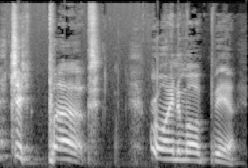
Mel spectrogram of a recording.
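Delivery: high, loud words through laughter; laughing disbelief. Real, not acted. Telling the dog it just burped, high and laughing. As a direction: laugh it out, outraged.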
